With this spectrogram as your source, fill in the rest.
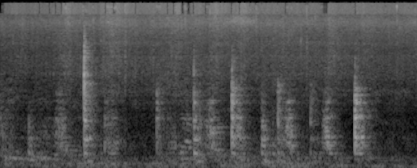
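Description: Egg and bacon fried rice being stirred with a wooden spoon in a hot pan, a series of soft, close scrapes and taps over a quiet sizzle, irregular in rhythm, with no voices.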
